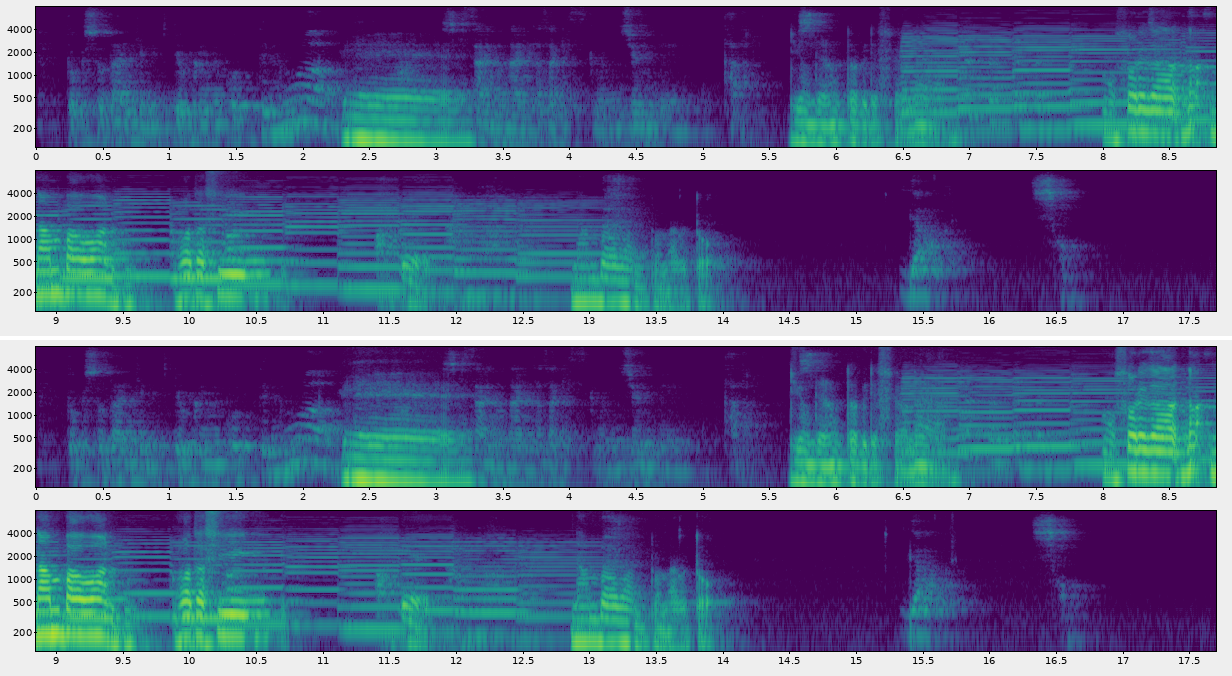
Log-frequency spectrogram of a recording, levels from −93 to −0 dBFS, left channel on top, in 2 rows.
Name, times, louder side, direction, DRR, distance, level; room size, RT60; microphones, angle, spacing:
voice 1, 0.2-2.3 2.7-4.9 5.2-5.3 5.7-5.9 7.0-7.6 8.3-8.9 10.3-10.4 11.4-12.6 13.1-13.3 15.3-15.6 16.3-16.6, equal, 75° left, 7.3 m, -50 dB
voice 2, 2.3-3.3 5.7-6.9 8.0-10.6 11.6-11.8 12.9-13.9, right 5 dB, 50° right, 0.4 m, -26 dB
Wind instrument woodwind instrument, 6.5-13.4, equal, 20° left, 2.7 m, -40 dB
14.0 x 11.0 x 5.7 m
head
